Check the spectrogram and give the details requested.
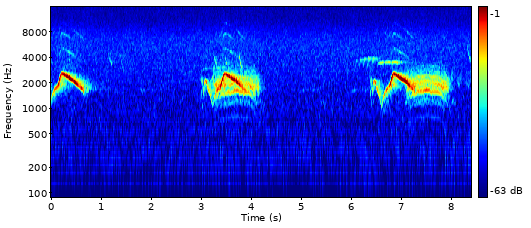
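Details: {'caption': 'Collared laughingthrush singing, a recording meant for trapping. Three loud phrases come roughly every three seconds. Each starts with a quick upward whistle, peaks, then drops into a fuller, buzzy, harmonic trailing note. The background is quiet.'}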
